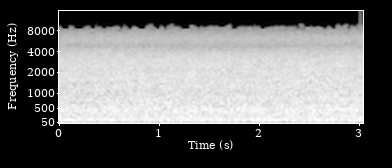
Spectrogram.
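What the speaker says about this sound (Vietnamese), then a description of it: "Nước lớn, tiếng thác đổ ầm ầm" Ban Gioc waterfall roars with heavy, high water, a dense, steady wash of falling water that fills the scene loud and close, with no voices over it.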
